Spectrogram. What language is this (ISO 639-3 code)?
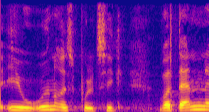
dan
